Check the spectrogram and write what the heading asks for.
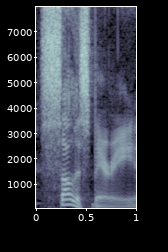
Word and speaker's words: Salisbury: Salisbury is what it is. – There's an I, but you're not supposed to pronounce it.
